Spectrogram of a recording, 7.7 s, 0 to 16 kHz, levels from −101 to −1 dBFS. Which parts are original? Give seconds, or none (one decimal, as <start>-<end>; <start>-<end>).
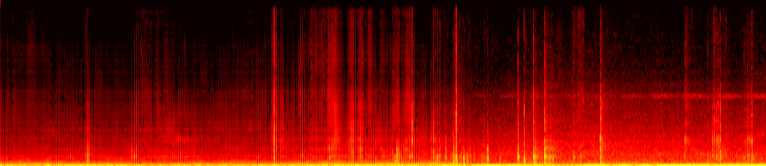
4.4-7.7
